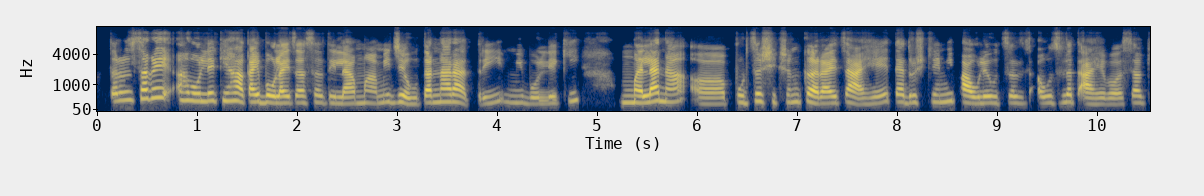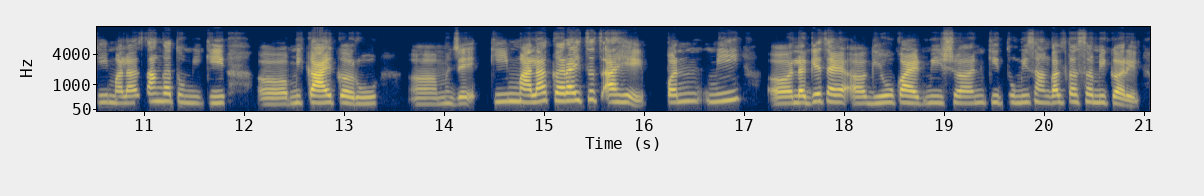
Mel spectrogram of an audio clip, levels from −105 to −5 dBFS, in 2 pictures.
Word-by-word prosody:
तर 290 +2 -2
सगळे 370 +5 +4 0.2
हां, 315 -1 -1
बोलले, 295 0 0
की 300 - -5
"हां, 295 -2 +4
काही 260 0 +6
बोलायचं 230 0 +3
असेल 240 +1 -8
तिला." 215 -1 +1
मग 225 0 -6
मी 255 +2 -7
जेवताना 245 +3 +1
रात्री 230 -3 0 0.2
मी 235 0 -13
बोलले, 205 +2 -6
की 300 +2 -11 0.5
"मला 245 +3 +8
ना, 265 -2 -1 0.2
अ, 200 0 -5
पुढचं 250 +4 -4
शिक्षण 255 +1 -4
करायचं 220 -2 +4
आहे 215 +7 +2
त्यादृष्टीने 255 0 -6
मी 285 - -8
पावले 230 -2 +3
उचल 230 0 -6 0.2
उचलत 235 +3 -7
आहे 195 0 -1
असं 235 +4 -6
की 250 0 -12
मला 230 +1 0
सांगा 285 +1 0
तुम्ही 230 -3 -12
की 225 0 0 0.4
अ, 195 +1 -5
मी 235 +2 -8
काय 240 -1 +10
करू? 215 -2 -2 0.4
अ, 195 0 -9
म्हणजे 435 - -5 0.2
की 270 +1 -8
मला 260 +3 +6
करायचंच 300 +2 +3
आहे 255 -12 +2 0.2
पण 275 +3 -2 0.2
मी 305 +6 -5 0.3
अ, 220 +1 +1
लगेच 265 +5 +1
अ, 250 -4 +2
घेऊ 235 +3 -5
का 245 -2 +6
एडमिशन 230 +1 -4
की 250 - -7
तुम्ही 245 0 -9
सांगाल 245 -1 -1
तसं 265 0 -3
मी 245 - -5
करेल. 465 - +1
245 Hz, 170 wpm, -22 LUFS, 225-265 Hz, 0.5 s, काय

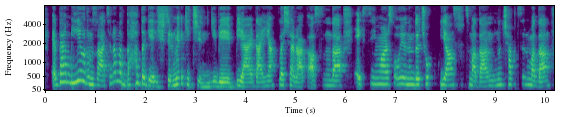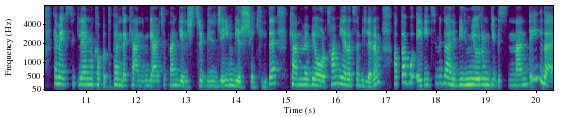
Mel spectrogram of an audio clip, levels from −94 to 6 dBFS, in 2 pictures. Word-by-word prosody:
e, - - 0
ben 295 -1 +1
biliyorum 290 -5 +3
zaten 190 +4 0
ama 315 -10 -3
daha 250 +6 -4
da 240 - +5
geliştirmek 190 - -1
için 135 -11 -2
gibi 150 -3 +1
bir 180 - -2
yerden 145 -1 +2
yaklaşarak 175 0 0
aslında 180 -1 +1 0.2
eksiğim 230 -5 -2
varsa 220 0 +3
o 215 - -4
yönümü 215 -2 -1
de 210 0 +3
çok 230 +2 -3
yansıtmadan, 190 -5 0
bunu 200 +2 -8
çaktırmadan, 205 -6 -1 0.3
hem 240 -1 +2
eksiklerimi 215 -1 +2
kapatıp 205 0 -6
hem 200 -2 0
de 185 - +1
kendimi 180 -1 -3
gerçekten 185 +2 -1
geliştirebileceğim 170 +2 0
bir 165 -3 +3
şekilde 160 +10 +1 0.2
kendime 205 -2 0
bir 210 - +4
ortam 190 +6 +1
yaratabilirim. 195 - +1 0.2
Hatta 280 +5 +1
bu - - -2
eğitimi 200 +7 -1
de, - - 0
hani, 210 -5 +1
bilmiyorum 205 0 +3
gibisinden 185 +2 0
değil 405 -7 -1
de, 270 - +6
200 Hz, 135 wpm, -20 LUFS, 175-220 Hz, 0.3 s, de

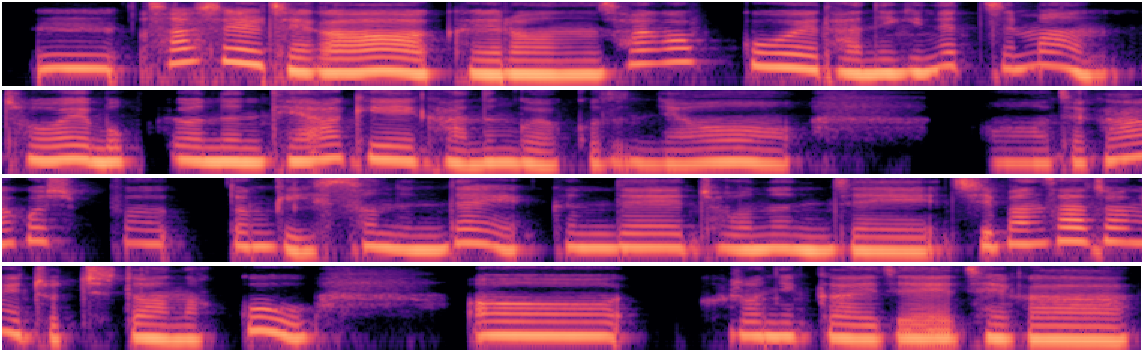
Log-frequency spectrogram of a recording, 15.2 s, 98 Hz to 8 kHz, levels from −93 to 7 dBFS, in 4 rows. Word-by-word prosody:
음 255 -1 0
사실 340 -1 +3
제가 210 -2 +5
그런 190 -1 +3
상업고에 320 - 0
다니긴 205 +1 +2
했지만 250 -8 -3
저의 215 0 +1
목표는 195 0 +2
대학에 215 0 0
가는 185 0 -2
거였거든요. 180 +1 -4 0.6
어 180 -1 -10
제가 195 +4 -6
하고 270 +4 -4
싶었던 265 -5 -8
게 200 -5 -3
있었는데 200 +2 -1
근데 215 -1 -1
저는 200 -1 0
인제 185 -1 -1
집안 260 +4 -1
사정이 295 -4 0
좋지도 195 0 -2
않았고 195 - 0 0.5
어 215 -1 +2 0.3
그러니까 210 -4 -1
이제 95 - +1
제가 175 - 0
205 Hz, 280 characters per minute, -21 LUFS, 185-235 Hz, 0.6 s, 제가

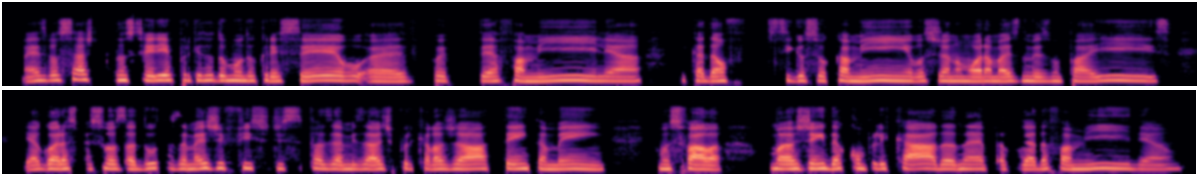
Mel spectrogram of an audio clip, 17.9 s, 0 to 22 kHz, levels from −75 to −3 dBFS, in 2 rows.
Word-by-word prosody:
Mas 180 +3 -2
você 205 +3 -2
acha 220 -1 +2
que - - -43
não 205 0 +2
seria 205 0 +3
porque 205 -1 -5
todo 195 -1 0
mundo 190 -1 +1
cresceu, 185 0 0
é 165 0 -1 0.2
foi 185 -2 -3 0.2
ter 175 -1 0
a 180 - -2
família, 180 0 0 0.3
e 190 - -16
cada 180 -2 +1
um 185 - -1
fo - - -20 0.2
seguiu 190 -2 -5
o - - -2
seu 180 0 -3
caminho, 180 0 +1
você 175 +1 -4
já 180 - +1
não 175 - 0
mora 170 0 +3
mais 170 0 +1
no 180 - -3
mesmo 170 0 -3
país, 180 +1 -3 0.4
e - - -6
agora 180 +2 +3
as - - -6
pessoas 185 0 -2
adultas 185 +2 -1
é 185 - +1
mais 185 +3 +2
difícil 205 0 -3
de 190 - -5
se - - -8
fazer 185 -2 0
amizade, 175 0 +1
porque 190 -1 -7
elas 175 0 +1
já 180 +1 +5
tem 190 0 +2
também, 175 -2 -1 0.4
como 180 -1 -1
se - - -3
fala, 170 -4 +7 0.4
uma 185 -1 +5
agenda 190 0 +3
complicada, 185 -2 +2
né, 180 0 -1
pra 175 +1 -8
cuidar 170 -2 -1
da 180 - -1
família. 180 -1 -2
180 Hz, 200 wpm, -22 LUFS, 175-190 Hz, 0.4 s, fala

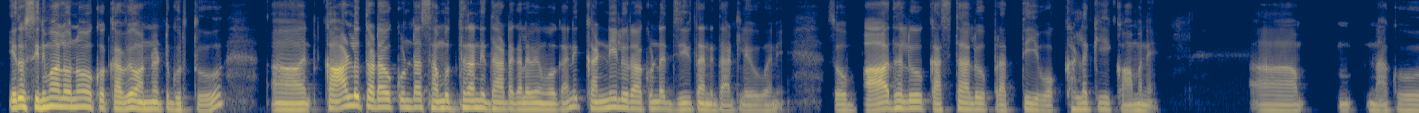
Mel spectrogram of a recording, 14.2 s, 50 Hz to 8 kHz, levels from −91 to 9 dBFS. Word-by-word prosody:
ఏదో 170 - +10
సినిమాలోనో, 165 +1 +6
ఒక 145 - -1
కవో 130 +3 +4
అన్నట్టు 125 -1 +1
గుర్తు 110 -3 -5 0.7
ఆహ్, 115 0 +3 0.2
కాళ్ళు 165 +8 +7
తడవకుండా 155 -1 +2
సముద్రాన్ని 145 +1 +1
దాటగలవేమో 120 -2 0
గాని 145 +8 -4
కన్నీళ్లు 145 +3 0
రాకుండా 130 0 -3
జీవితాన్ని 115 -1 -3
దాటలేవు 100 0 -9
అని. 95 -4 -13 0.5
సో, 105 - -7 0.3
బాధలు 135 +5 +3 0.2
కష్టాలు 120 +2 -3 0.2
ప్రతి 105 +3 -7 0.2
ఒక్కలకి 120 +4 -8 0.2
కామనే. 100 -1 -6 1.1
ఆహ్, 100 -1 -7 0.8
నాకు 105 +1 -11
125 Hz, 105 wpm, -18 LUFS, 110-145 Hz, 1.1 s, ఏదో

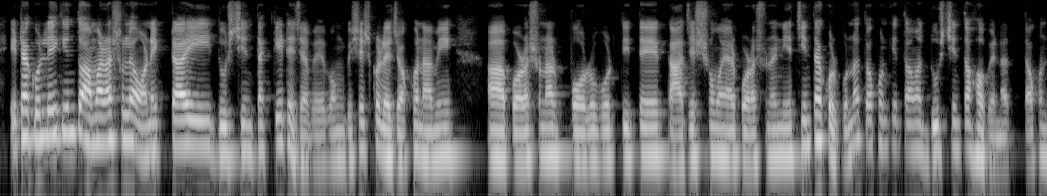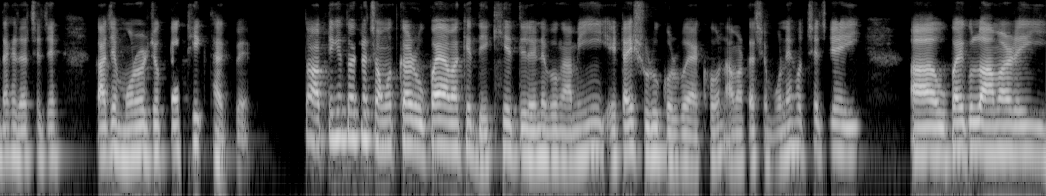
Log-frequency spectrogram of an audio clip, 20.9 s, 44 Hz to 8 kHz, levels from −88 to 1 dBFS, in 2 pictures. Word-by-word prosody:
এটা 210 - +7
করলেই 210 +2 +3
কিন্তু 230 0 +2
আমার 180 +1 +5
আসলে 195 -1 +1
অনেকটাই 155 +3 +5 0.3
দুশ্চিন্তা 140 +1 -1
কেটে 175 -5 -1
যাবে 110 -1 -4
এবং 115 +1 -7
বিশেষ 150 +5 -3
করে 130 - +3
যখন 135 +5 -1
আমি 130 +2 0 0.5
আ 125 - +6 0.2
পড়াশোনার 130 +2 +1 0.2
পরবর্তীতে 125 +2 -2 0.3
কাজের 120 +4 0
সময় 130 -2 0
আর 125 - -1
পড়াশোনা 120 +2 -2
নিয়ে 130 0 0
চিন্তা 165 +4 +2
করব - - 0
না, 185 - -1
তখন 165 +1 -5
কিন্তু 160 -2 -10
আমার 150 -1 -3
দুশ্চিন্তা 150 +2 -2
হবে 120 -5 0
না। 105 - -5 0.2
তখন 110 +6 -5
দেখা 135 0 -3
যাচ্ছে 130 +1 -5
যে 135 - -3 0.4
কাজে 140 +3 +2
মনোযোগটা 140 +1 0
ঠিক 175 -1 -2
থাকবে। 65 0 -5 0.6
তো - - -5
আপনি 175 +3 -7
কিন্তু 205 0 0
একটা 200 0 0
চমৎকার 165 +1 +1
উপায় 165 +3 +6
আমাকে 155 0 +1
দেখিয়ে 125 +6 -3
দিলেন 125 -2 +1
এবং 125 0 -2
আমি 125 +3 -3 0.3
এটাই 140 +4 0
শুরু 135 -1 0
করব 115 -1 -4 0.2
এখন। 120 +3 -7
আমার 115 +1 -5
কাছে 120 +1 -6
মনে 130 +4 -4
হচ্ছে 155 0 -7
যে 150 - -1
এই - - 0 0.6
আ - - +8 0.2
উপায়গুলো 155 +2 +2
আমার 145 0 +3
এই 145 - -2
140 Hz, 185 wpm, -23 LUFS, 125-155 Hz, 0.6 s, আ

